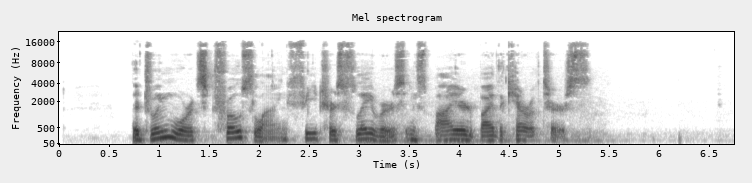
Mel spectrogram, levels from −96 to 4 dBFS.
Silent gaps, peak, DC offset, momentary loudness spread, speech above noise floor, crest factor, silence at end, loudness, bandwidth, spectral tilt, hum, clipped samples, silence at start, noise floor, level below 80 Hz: none; -10 dBFS; under 0.1%; 7 LU; 51 dB; 18 dB; 1.45 s; -27 LUFS; 16.5 kHz; -4.5 dB/octave; none; under 0.1%; 0.75 s; -78 dBFS; -60 dBFS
